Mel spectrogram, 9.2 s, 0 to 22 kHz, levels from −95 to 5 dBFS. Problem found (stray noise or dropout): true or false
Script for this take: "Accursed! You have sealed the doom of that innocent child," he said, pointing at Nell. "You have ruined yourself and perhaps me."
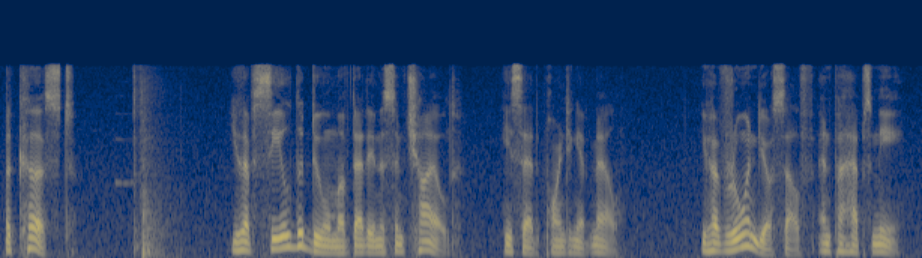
true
